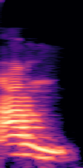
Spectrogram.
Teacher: তো দেখেন এই যে হামজা লাম জবর, লামকে যখন সুকুন দিয়ে উচ্চারণ করছি তখনই কিন্তু জিহ্বার গোড়ার কিনারা উপরের দাঁতের মাড়ির সাথে লেগে যাচ্ছে · জিহ্বার আগার কিনারা সামনের উপরের দাঁতের গোড়ার সাথে লাগিয়ে লাম। আপনি সুকুন দিয়ে উচ্চারণ করেন তাহলেই বুঝতে পারবেন যে লাম কিভাবে উচ্চারণ করা হচ্ছে।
